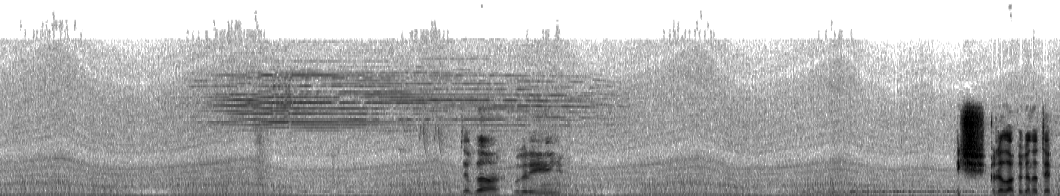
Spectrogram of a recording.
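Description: A vehicle engine hums steadily as it drives.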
